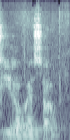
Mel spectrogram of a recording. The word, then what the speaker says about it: COSO: Uh, 7 is a discussion and vote to adopt the town's COSO, is that how you pronounce it? Say it, COSO? COSO policy, COSO.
